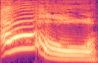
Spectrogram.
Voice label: hurt vo; angelo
